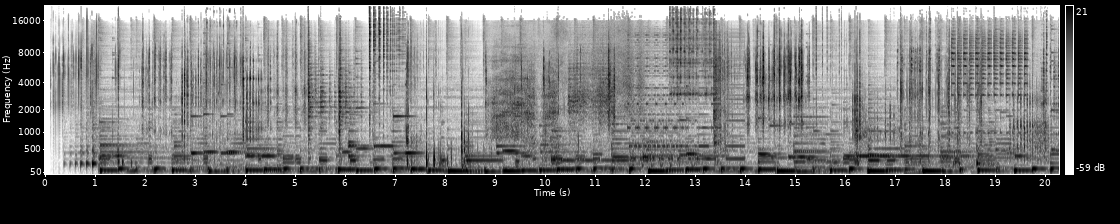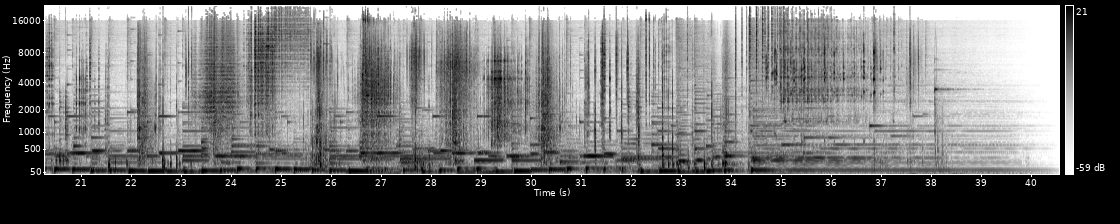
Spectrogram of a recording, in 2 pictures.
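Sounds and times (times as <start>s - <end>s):
dice at a party: 0.1s - 7.8s, 8.8s - 38.2s.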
